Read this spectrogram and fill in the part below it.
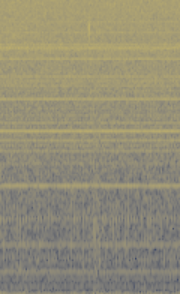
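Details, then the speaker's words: Rodecaster Pro microphone channels: steady low buzz with thin high whine, constant; ground loop from a case screw touching the chassis, noise gone when the screw is loosened, returns instantly when retightened. "I just took it out slightly, but the head of the screw doesn't touch the chassis anymore. Maybe if I touch it like this, or maybe there's too much paint if I connect it together like this, but if I retighten the screw, the noise comes back instantly."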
